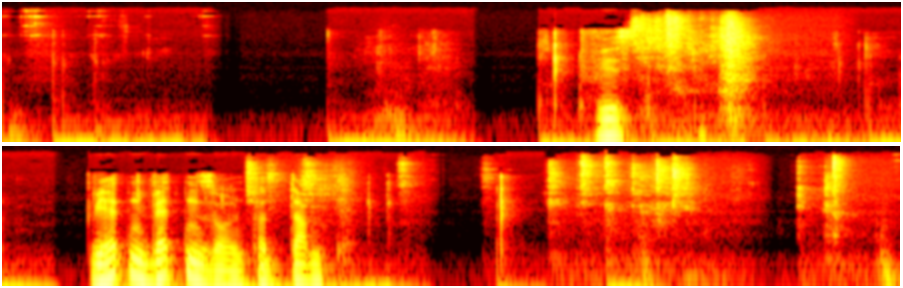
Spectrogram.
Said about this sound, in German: So, ich höre schon die, die, die, Tüte rascheln.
